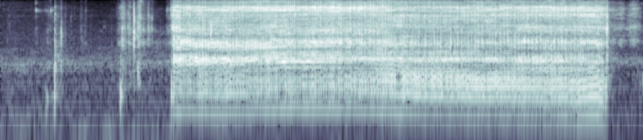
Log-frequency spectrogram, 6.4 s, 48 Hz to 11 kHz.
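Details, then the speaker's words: RedCat Tornado S30 nitro RC engine after rebuild, stone cold after sitting, running a little rich: a few failed pulls, then a high buzzing rev that holds and sags slightly; hard cold start, running rich. "like I said in the other video it's running a little bit rich it's just part of the reason I had a hard time getting going"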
